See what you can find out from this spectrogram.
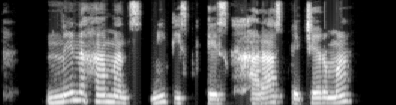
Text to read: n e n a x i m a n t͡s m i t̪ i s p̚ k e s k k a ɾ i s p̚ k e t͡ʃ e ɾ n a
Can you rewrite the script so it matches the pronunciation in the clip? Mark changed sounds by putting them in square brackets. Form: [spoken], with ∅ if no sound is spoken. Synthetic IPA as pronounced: n e n a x [a] m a n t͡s m i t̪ i s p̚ k e s k [x] a ɾ [a] s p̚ k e t͡ʃ e ɾ [m] a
